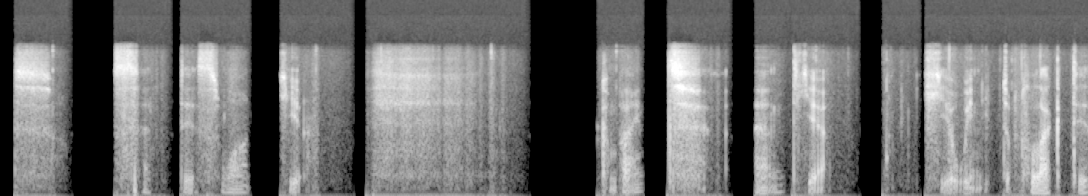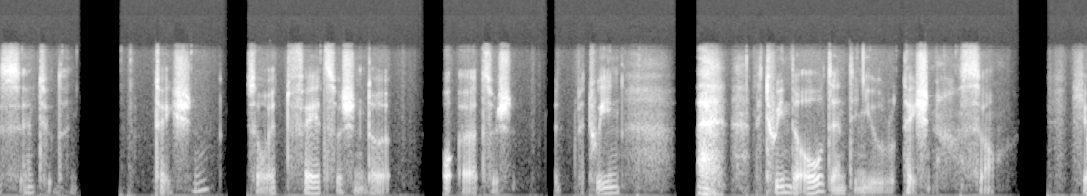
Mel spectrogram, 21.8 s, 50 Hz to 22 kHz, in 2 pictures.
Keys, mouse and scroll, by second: 0.9 right click, 1.3 scroll up 1, 2.0-6.8 drag, 8.3 right click, 9.1 click, 9.6 Delete, 9.9 click, 10.1 Delete, 10.9-20.2 drag.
